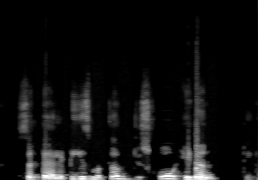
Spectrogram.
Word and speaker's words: subtleties: Okay, in addition to 5 books of poetry, she is a sensitive writer who captures the complex subtleties, इसमें B silent रहेगा। ठीक है, सटैलिटीज of human relationship in lyrical idiom my mother eight 66।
